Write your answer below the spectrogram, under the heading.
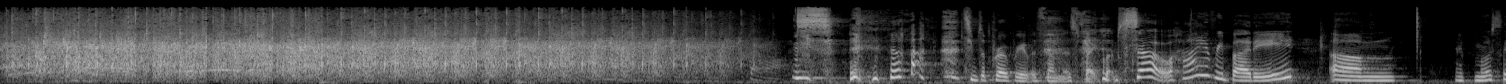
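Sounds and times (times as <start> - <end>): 
audience applause: 0.0 - 7.9
speech: 9.7 - 15.0.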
